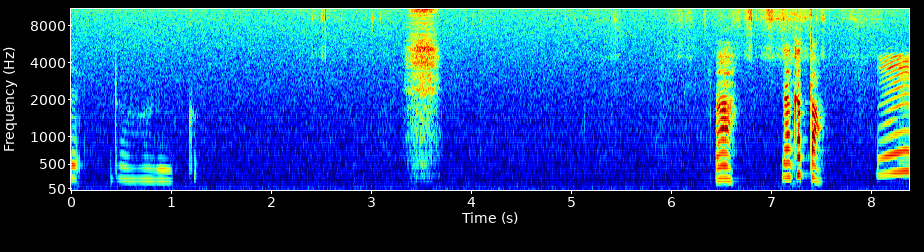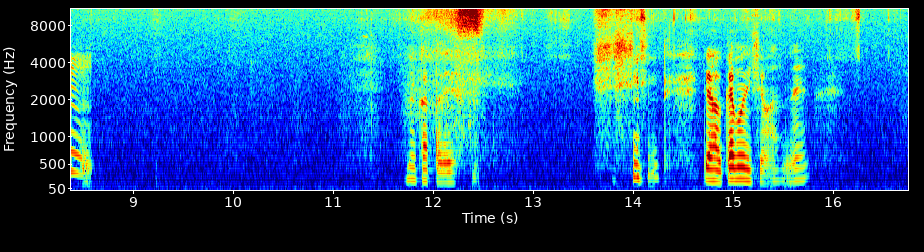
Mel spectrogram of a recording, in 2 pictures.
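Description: A young woman speaks close to a microphone in short, playful bursts.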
